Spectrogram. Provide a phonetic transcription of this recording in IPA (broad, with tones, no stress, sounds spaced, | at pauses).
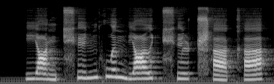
j ɑ˨˩ ŋ t͡ɕʰ y˧˥ n k w ə˥˩ n j ɑ˧˥ ʊ̯ t͡ɕʰ y˧˥ ʈ͡ʂʰ ä˨˩ kʰ ä˦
